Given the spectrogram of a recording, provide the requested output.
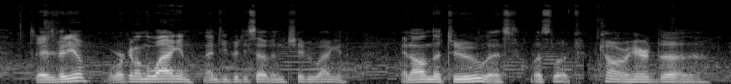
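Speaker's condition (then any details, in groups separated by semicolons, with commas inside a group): No condition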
